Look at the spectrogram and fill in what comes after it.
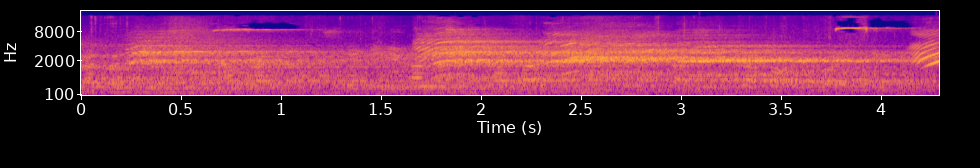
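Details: Captive beluga at Nagoya Port Aquarium, public training on 24 March 2018 at the 16:30 session: sustained buzzy harmonic squealing that ends in a sharp upward chirp, with a short piercing whistle and voices in a reverberant hall.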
